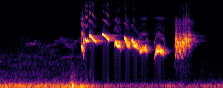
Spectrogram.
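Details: Orange-headed thrush (Geokichla citrina), kept as a cage bird in Singaraja, North Bali, sings a quick, varied phrase of bright, slurred whistles and buzzy notes, about eight syllables in under two seconds, over a low background hum.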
